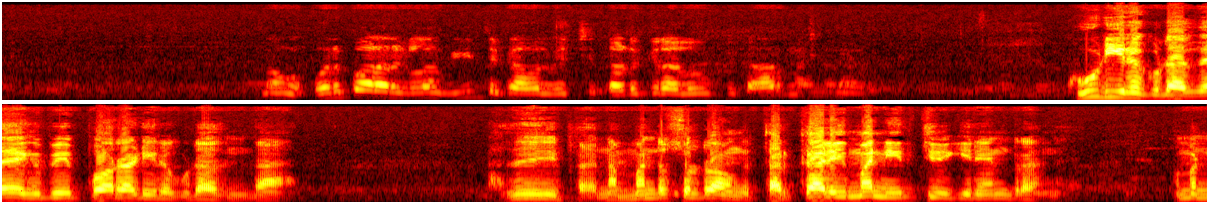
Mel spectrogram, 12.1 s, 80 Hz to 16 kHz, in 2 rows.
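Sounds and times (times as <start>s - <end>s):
man speaking into microphones: 5.0s - 7.6s, 8.4s - 12.0s.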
